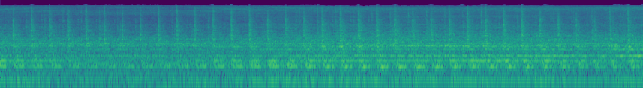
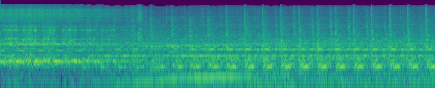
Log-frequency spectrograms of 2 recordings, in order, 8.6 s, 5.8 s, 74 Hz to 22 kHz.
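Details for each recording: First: Shoebox compressor after belt drive upgrade replacing the original 2011 chain drive: even quick pumping beat with light regular tick and steady hum, significantly quieter than before; normal running. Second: Shoebox compressor with original first-generation 2011 chain drive, before belt drive upgrade: rapid, hard rattling tick about four times a second over the compressor's hum; noisy chain drive.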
